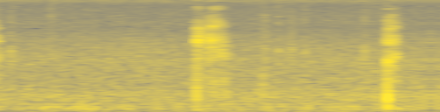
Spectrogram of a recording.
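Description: Newborn baby breastfeeding: short sucking-and-swallowing sounds, about one a second.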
